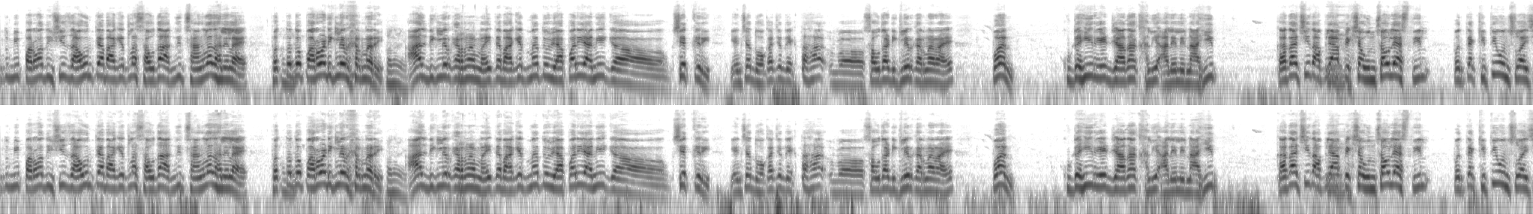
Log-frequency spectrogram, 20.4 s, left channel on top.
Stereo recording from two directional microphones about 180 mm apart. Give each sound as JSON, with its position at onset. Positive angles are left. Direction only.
{"t": 0.0, "sound": "speech", "side_deg": 20}
{"t": 5.1, "sound": "speech", "side_deg": 80}
{"t": 5.4, "sound": "speech", "side_deg": 20}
